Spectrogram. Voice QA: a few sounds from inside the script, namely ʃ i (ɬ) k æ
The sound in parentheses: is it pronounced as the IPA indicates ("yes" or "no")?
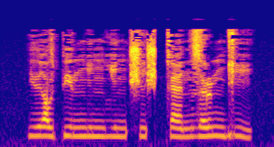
no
